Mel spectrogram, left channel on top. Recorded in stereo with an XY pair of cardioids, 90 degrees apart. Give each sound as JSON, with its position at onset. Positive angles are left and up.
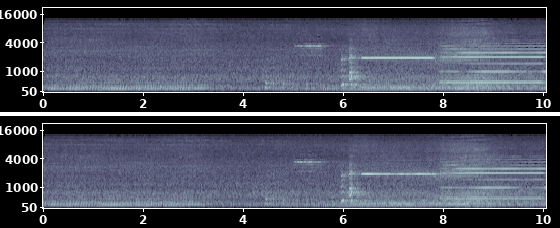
{"t": 4.4, "sound": "laughter", "azimuth_deg": 20, "distance_m": 1.6}
{"t": 6.3, "sound": "a flute", "azimuth_deg": -10, "distance_m": 3.0}
{"t": 7.9, "sound": "a violin", "azimuth_deg": 60, "distance_m": 4.5}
